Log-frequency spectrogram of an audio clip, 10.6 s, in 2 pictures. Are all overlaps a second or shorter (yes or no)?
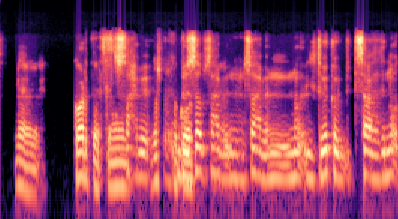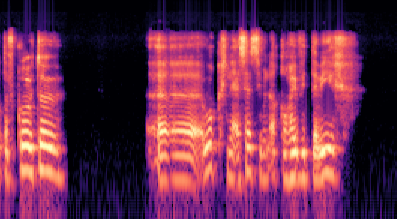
no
